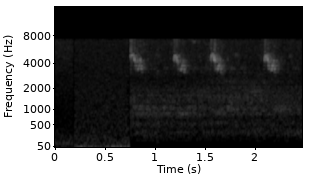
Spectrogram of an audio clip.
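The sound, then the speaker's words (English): A bird tweets outdoors near the listener: four short, high chirps spaced about half a second apart, faint over soft background hiss, after a brief low rumble at the start. “there's a bird's tweeting. You are? The bird's tweeting. Near me, yeah.”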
